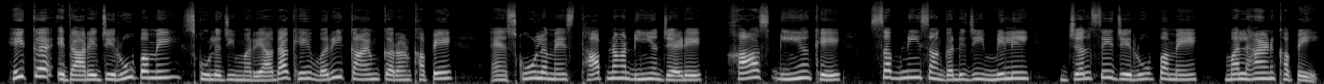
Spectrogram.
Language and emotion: Sindhi, neutral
